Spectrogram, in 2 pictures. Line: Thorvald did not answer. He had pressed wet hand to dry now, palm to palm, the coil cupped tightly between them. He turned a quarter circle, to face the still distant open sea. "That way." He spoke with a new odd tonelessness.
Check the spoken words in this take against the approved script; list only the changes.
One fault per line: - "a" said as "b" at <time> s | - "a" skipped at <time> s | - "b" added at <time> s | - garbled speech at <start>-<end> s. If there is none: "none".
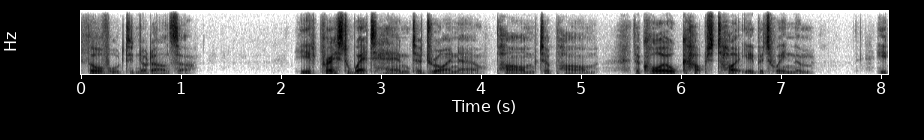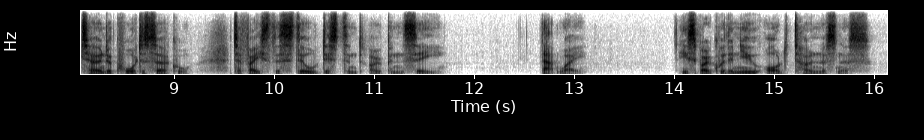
none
